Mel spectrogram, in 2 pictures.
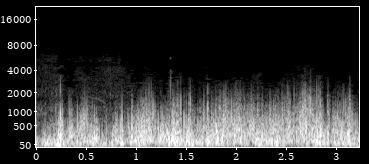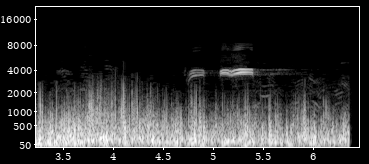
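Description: Wind buffeting the camcorder's microphone, a loud, rough rumble that runs on with no speech. About five seconds in, a brief high, steady tone sounds over it.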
